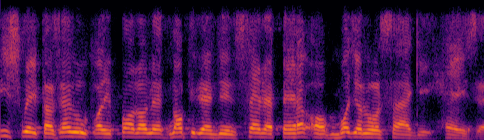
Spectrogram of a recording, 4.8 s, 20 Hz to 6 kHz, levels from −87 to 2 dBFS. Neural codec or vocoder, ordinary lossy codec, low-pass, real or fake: codec, 16 kHz, 2 kbps, X-Codec, HuBERT features, trained on general audio; Opus, 32 kbps; 5.4 kHz; fake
